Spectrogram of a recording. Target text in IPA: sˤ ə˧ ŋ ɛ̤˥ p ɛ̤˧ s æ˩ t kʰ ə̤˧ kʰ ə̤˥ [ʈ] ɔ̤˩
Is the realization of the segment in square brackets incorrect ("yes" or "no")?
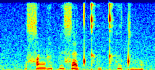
yes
